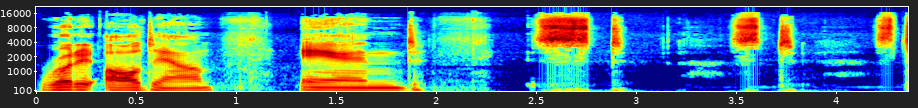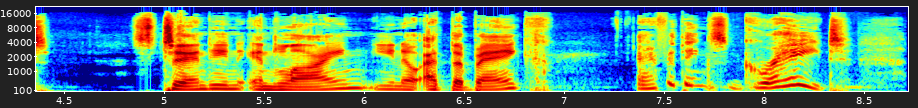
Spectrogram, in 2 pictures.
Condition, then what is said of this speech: Stuttering. I still stutter, but I have a great icebreaker, okay?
